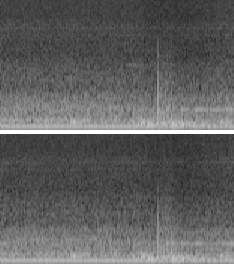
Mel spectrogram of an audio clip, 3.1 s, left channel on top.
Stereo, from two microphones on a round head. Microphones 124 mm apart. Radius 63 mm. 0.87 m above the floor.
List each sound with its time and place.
1.7 s footsteps: 75° left (ahead or behind), 6 m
